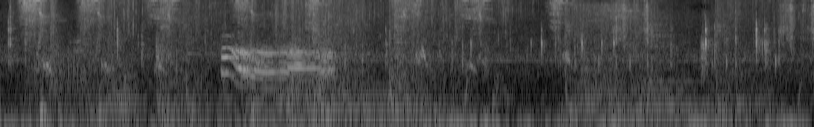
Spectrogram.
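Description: Pickaxe strikes thud against walls again and again.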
